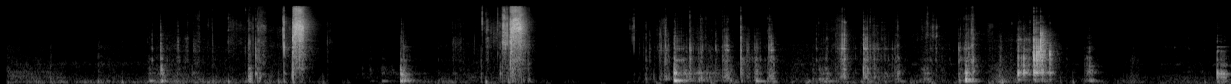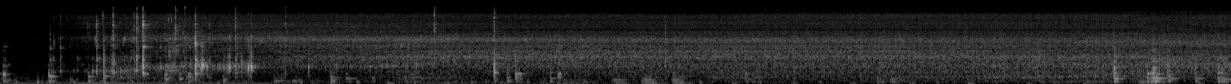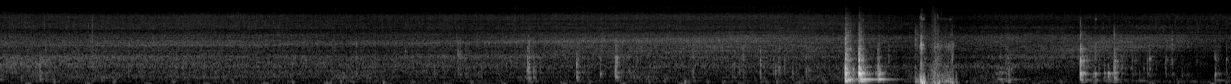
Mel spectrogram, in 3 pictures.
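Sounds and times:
soda bottle opening hiss: 2.4 - 3.3, 4.8 - 5.4, 12.8 - 36.9
soda fizzing: 2.8 - 3.2, 4.9 - 5.4, 12.7 - 36.9
soda pouring over ice: 12.8 - 36.9.

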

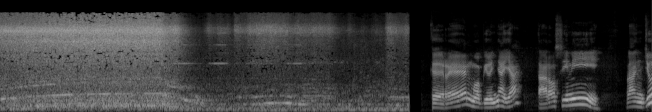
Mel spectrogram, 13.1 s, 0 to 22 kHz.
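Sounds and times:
forklift engine hissing: 0.0 - 8.2.

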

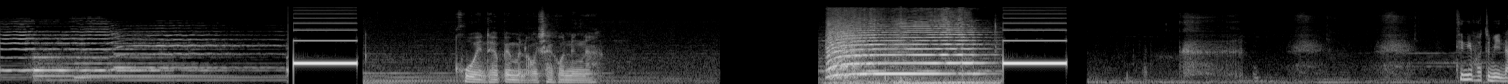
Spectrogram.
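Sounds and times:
censor bleep: 2.9 - 3.6, 10.0 - 10.7
breathy puffs: 11.5 - 14.3.

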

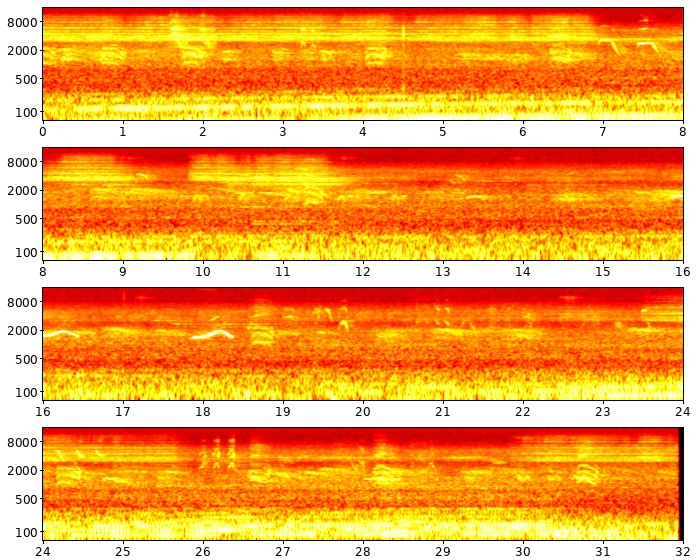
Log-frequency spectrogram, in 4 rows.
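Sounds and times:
birds chirping: 0.0 - 32.0
loud bird call: 14.4 - 22.2.

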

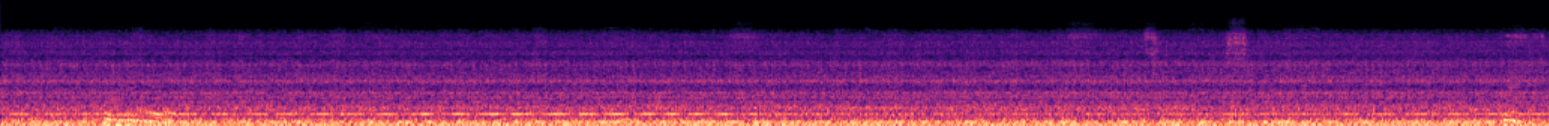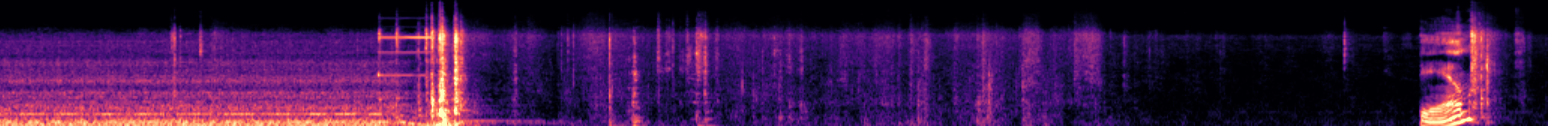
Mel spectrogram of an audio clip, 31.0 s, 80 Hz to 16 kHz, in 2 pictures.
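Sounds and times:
microwave oven humming: 0.0 - 22.0
short high beep: 19.3 - 19.8
microwave door clunk: 19.3 - 20.4.

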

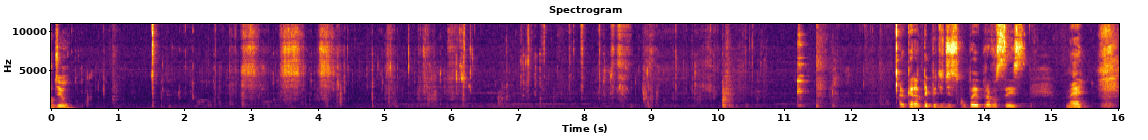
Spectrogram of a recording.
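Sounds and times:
person chewing food: 0.4 - 10.7.

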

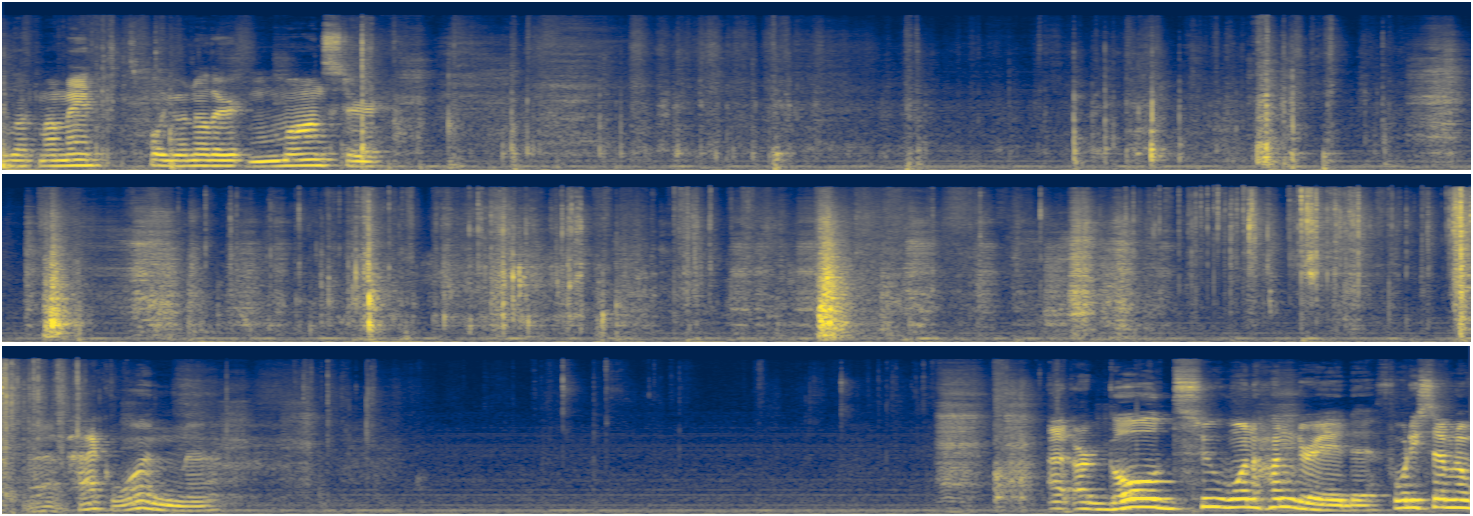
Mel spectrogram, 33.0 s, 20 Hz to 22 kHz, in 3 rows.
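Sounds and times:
card packs rustling and crinkling: 0.0 - 10.5, 11.4 - 24.9.

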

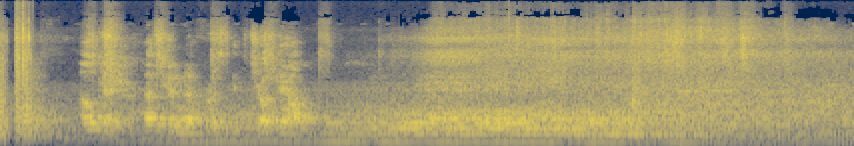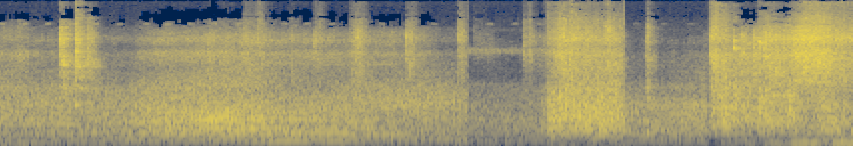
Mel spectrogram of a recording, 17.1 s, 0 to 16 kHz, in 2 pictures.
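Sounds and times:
machine droning: 2.1 - 9.2.

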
